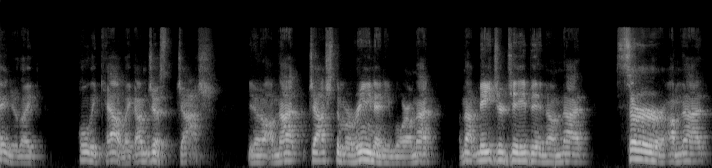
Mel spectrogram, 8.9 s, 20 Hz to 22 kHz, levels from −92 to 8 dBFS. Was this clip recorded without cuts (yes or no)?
yes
